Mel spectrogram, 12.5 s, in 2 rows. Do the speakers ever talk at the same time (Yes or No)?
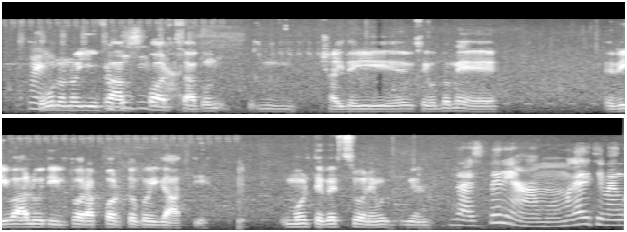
Yes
